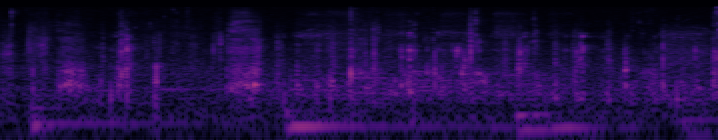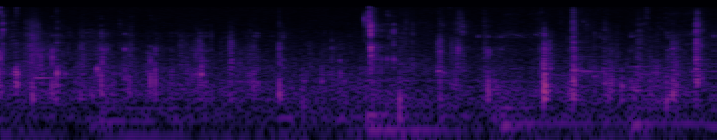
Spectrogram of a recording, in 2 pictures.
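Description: Close-miked eating of a slider sandwich: biting and chewing, heard as a steady run of short, sharp mouth clicks.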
